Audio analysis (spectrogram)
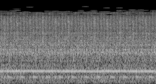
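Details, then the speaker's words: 2009 Toyota Corolla, about 185k-200k miles, Mobil 1 0w-20, no check engine light: idling with fast busy ticking through a steady hum; owner checks the VVT oil control valves, doubting they are the cause. "today i'm going to work on this oil control valve centerline the vvt oil control valve or similar because the car having a lot of picking noise"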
